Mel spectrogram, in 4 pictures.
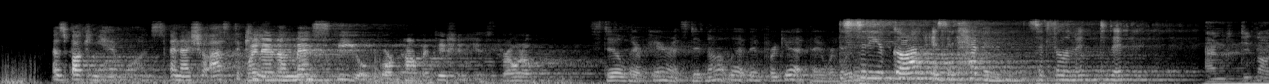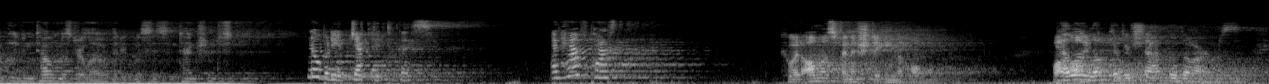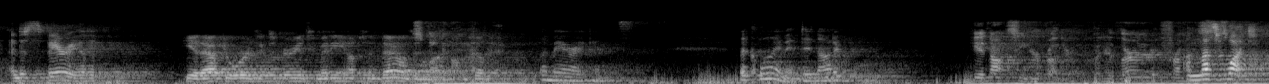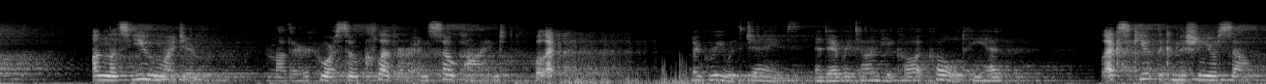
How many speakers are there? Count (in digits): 9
